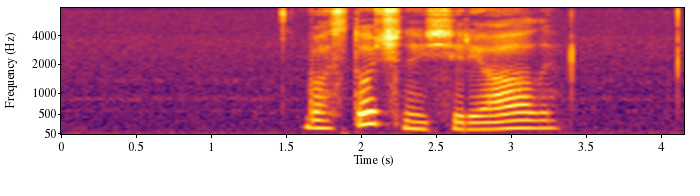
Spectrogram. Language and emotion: Russian, sad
